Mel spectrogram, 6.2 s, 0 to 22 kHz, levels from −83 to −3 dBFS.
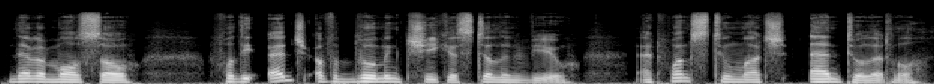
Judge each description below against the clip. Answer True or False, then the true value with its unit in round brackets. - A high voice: False (110 Hz)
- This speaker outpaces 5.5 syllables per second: False (4.9 syllables/s)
